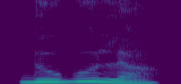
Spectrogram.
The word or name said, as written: ದುಕೂಲ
